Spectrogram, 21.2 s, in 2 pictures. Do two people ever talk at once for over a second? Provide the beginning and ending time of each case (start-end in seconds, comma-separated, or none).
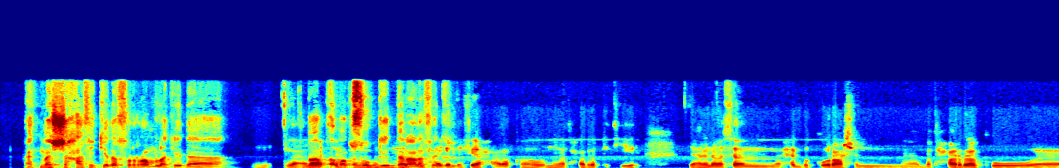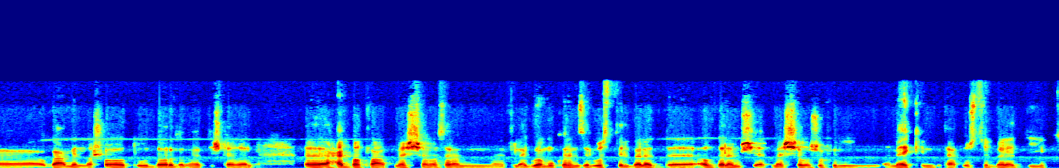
3.0-4.4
